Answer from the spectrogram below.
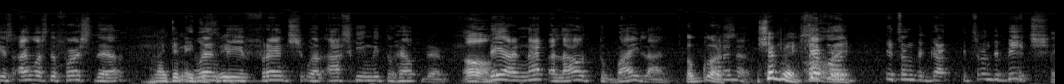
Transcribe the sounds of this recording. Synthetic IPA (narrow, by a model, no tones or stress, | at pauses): ɔsajwɔsd̪əfɛɹst̪̚d̪ɛɹ | nãj̃t̪ĩnewɛ̃nd̪ifɹɛ̃nt͡ʃwɛɹʔaskɪ̃ŋmit̪ʊɦɛlp̚d̪ɛ̃mod̪ejɐɹnat̪ɐlawd̪̚t̪ubajlã̰nd̪ɔvkɔɹɾɛnaʃɛpɛʃɛb | ɪt̪sɔ̃nd̪əɡat̪̚ɪt̪sɔ̃nd̪əbit͡ʃ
